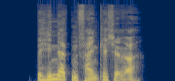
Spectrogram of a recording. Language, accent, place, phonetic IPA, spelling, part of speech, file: German, Germany, Berlin, [bəˈhɪndɐtn̩ˌfaɪ̯ntlɪçəʁɐ], behindertenfeindlicherer, adjective, De-behindertenfeindlicherer.ogg
- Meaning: inflection of behindertenfeindlich: 1. strong/mixed nominative masculine singular comparative degree 2. strong genitive/dative feminine singular comparative degree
